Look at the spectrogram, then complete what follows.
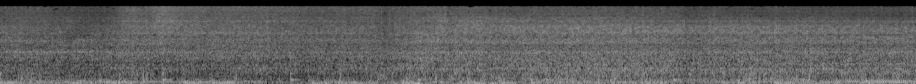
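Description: Wind rumbling against the microphone over a steady hiss from a portable tabletop grill as thin slices of raw beef are laid on its hot pan.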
